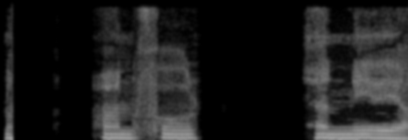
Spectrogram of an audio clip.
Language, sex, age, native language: Icelandic, female, 7, Icelandic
